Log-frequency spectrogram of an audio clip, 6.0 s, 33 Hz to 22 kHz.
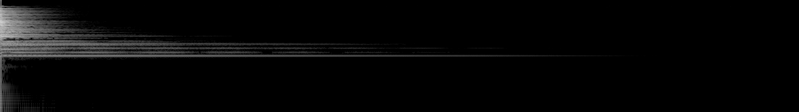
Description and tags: Gas-bottle - Clang
Gas bottle (20 kg) hit with a hose coupler once.
2bar, 80bpm, bottle, bright, gas, hollow, metal, metalwork, steel, tools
